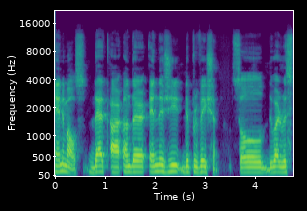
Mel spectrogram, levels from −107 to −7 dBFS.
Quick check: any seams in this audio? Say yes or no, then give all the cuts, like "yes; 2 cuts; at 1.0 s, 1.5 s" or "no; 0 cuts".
no; 0 cuts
